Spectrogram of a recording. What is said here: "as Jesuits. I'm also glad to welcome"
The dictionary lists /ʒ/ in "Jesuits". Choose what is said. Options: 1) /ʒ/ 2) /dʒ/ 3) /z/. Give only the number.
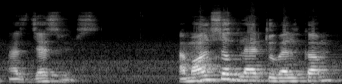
3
